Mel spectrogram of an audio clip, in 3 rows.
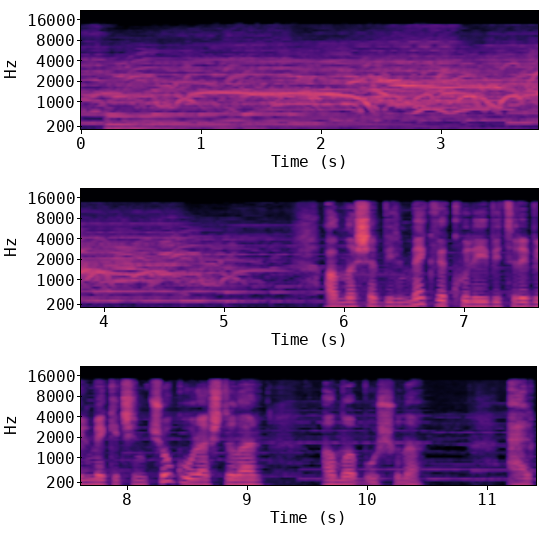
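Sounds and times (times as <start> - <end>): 
dense crowd of people speaking different languages shouting over one another: 0.0 - 5.4
speech: 0.2 - 0.8, 5.8 - 10.6, 11.2 - 11.3.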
